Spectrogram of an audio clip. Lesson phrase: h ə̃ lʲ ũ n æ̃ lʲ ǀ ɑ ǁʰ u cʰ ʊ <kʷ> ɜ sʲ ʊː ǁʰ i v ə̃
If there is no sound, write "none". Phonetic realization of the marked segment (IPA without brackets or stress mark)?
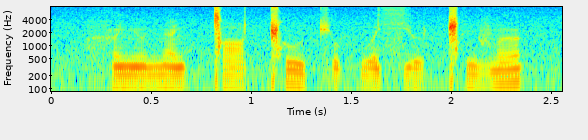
kʷ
